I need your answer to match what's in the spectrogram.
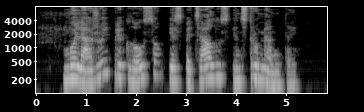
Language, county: Lithuanian, Klaipėda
